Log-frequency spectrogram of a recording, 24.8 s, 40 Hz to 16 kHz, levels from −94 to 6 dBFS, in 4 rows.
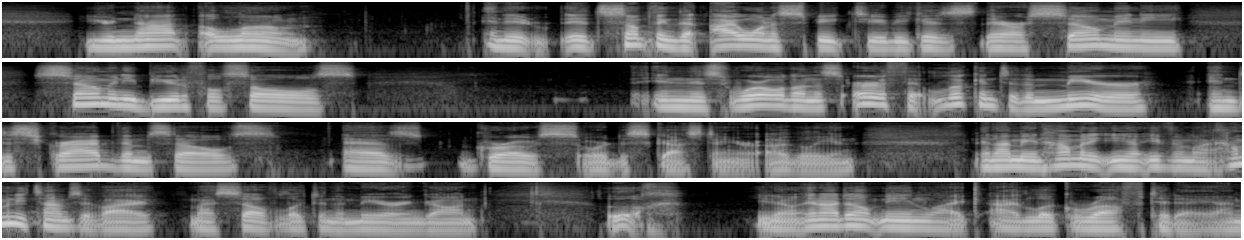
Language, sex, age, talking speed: English, male, 30-49, 185 wpm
